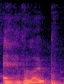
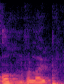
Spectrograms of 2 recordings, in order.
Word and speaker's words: envelope: It's not envelope, it's envelope." Okay? It's a French word. It's not envelope, it's envelope, right?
